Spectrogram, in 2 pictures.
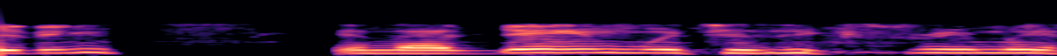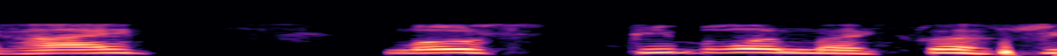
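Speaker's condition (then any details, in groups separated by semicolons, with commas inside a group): Cerebral palsy; cannot walk; voice is different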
